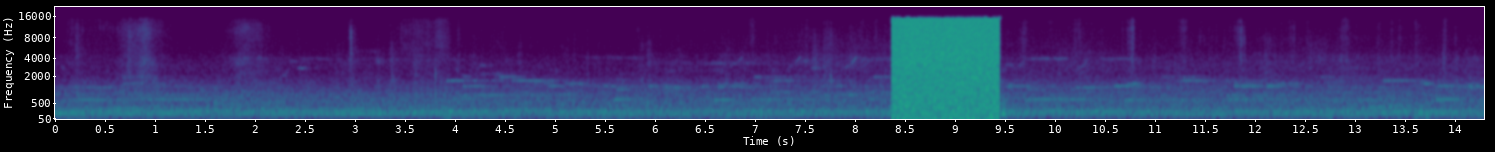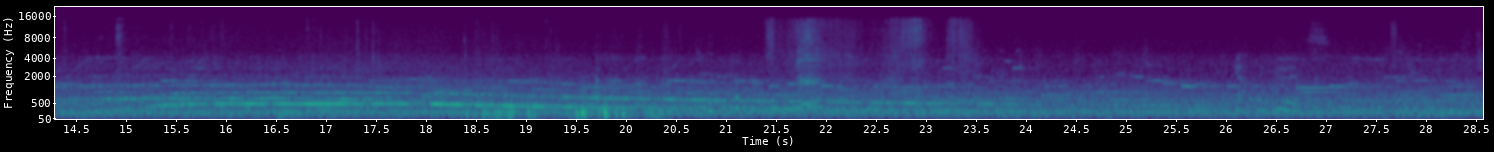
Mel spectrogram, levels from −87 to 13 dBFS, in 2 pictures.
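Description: From 8.37 to 9.44 s, the samples are built from the wrong bytes. Each sample's bytes were joined in the wrong order or alignment. The rapidly changing low bits became the large part of every value. The result is a burst of loud, harsh broadband noise lasting about a second.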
